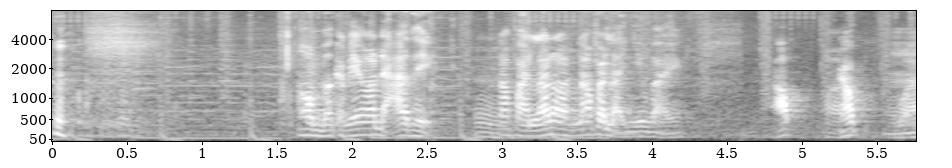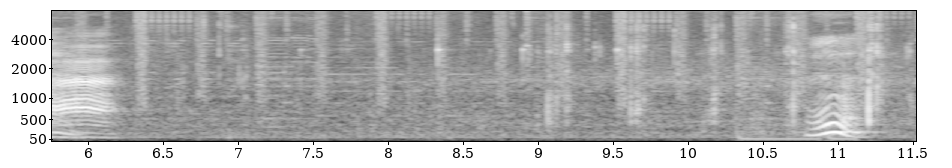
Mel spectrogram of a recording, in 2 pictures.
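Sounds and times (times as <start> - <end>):
speech: 0.0 - 0.4, 1.6 - 6.3, 10.8 - 11.3
laughter: 0.0 - 0.7
crunchy food being bitten and chewed: 8.3 - 11.5.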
